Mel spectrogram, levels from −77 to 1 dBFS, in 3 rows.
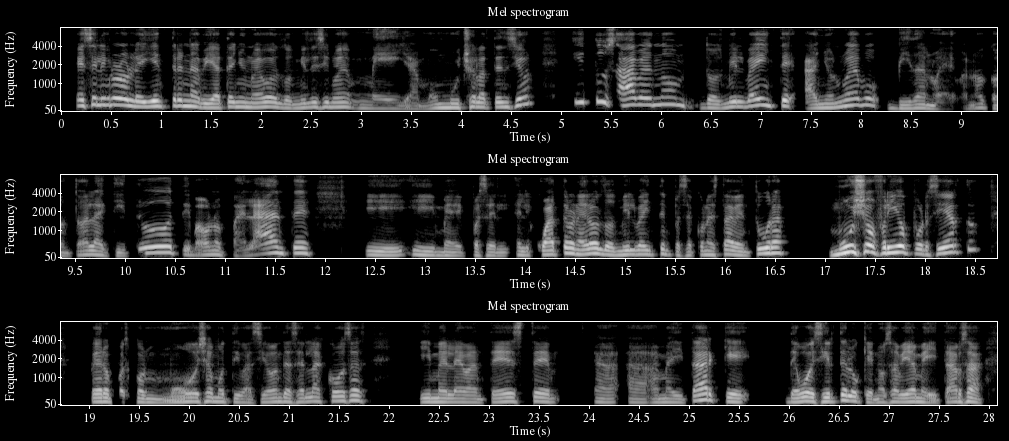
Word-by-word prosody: Ese 205 +4 +3
libro 235 0 +2
lo 225 -2 +6
leí 180 -2 +4
entre 195 +3 0
Navidad 145 -7 +1
y - - +2
Año 165 -1 0
Nuevo 160 +2 0
del 155 -3 -2
2019. 160 +5 -3
Me 110 -4 -10
llamó 100 +6 -10
mucho 140 +4 -1
la 160 - +1
atención 210 - -2 0.4
y 330 0 -1
tú 340 -2 0
sabes, 240 +1 +2
¿no? 245 -1 -4 0.2
2020, 175 - -1
Año 135 +3 -3
Nuevo, 220 +6 -3
vida 120 +2 -6
nueva, 110 0 -11
¿no? 135 +3 -11
Con 105 -4 -12
toda 140 - -6
la 145 - 0
actitud 185 - +2
y - - -6
vámonos 140 -3 -5
para 95 -1 -11
adelante. 190 - 0 0.5
Y 130 -1 -2 0.3
y 120 - -6
me 110 -3 -6
pues, 120 0 -5
el 110 -1 -6
el 125 -2 -5
4 145 +6 +2
de - - +5
enero 175 +4 +5
del 170 - +3
2020 145 +2 0
empecé 125 -5 -7
con 140 0 -6
esta 135 +4 -3
aventura. 180 - +3 0.4
Mucho 215 - +9
frío, 205 +1 +8
por 165 -4 -1
cierto, 225 - +2 0.4
pero, 140 0 +2
pues, - - -9
con 130 -2 -3
mucha 120 - -2
motivación 130 0 -4
de 140 - -1
hacer 130 +1 -5
las 150 -2 -4
cosas. 165 +2 -1 0.5
Y 130 +1 -2
me 130 0 0
levanté, 125 +1 -2
este, 140 -2 -1 0.3
a 125 -1 -9
a 115 -2 -10
a - - -8
meditar, 150 - 0
que 135 - -1 0.3
debo 135 +4 +2
decírtelo 145 +4 +2
que 120 -2 -4
no 115 +1 -5
sabía 135 +2 +1
meditar. 130 +1 -2
O - - -3
sea, 135 -6 0
140 Hz, 170 wpm, -23 LUFS, 125-185 Hz, 0.5 s, Mucho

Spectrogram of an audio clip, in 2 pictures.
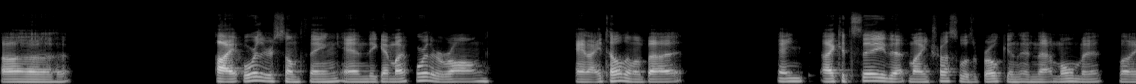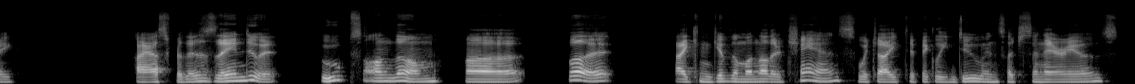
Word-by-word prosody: uh 120 0 +2 1.5
I 130 -1 +9
order 155 0 +2
something 125 -1 -1
and 125 -2 +1
they 125 - -3
get 130 0 0
my 130 +5 +3
order, 155 -9 +1 1.2
and 120 -1 +2
I 115 +2 -1
tell 150 +4 +4
them 145 -5 0
about 125 +1 +2
it - - -21 0.9
and 145 +1 -1 0.2
I 135 0 +6
could 135 0 -5
say 165 0 +4
that 130 -2 0
my 120 -1 0
trust 145 +4 -3
was 120 -4 -5
broken 125 -1 -2
in 120 -1 -6
that 120 +1 -3
moment, 130 0 -3
like 120 0 -4 1.2
asked 115 0 +1
for 120 - -3
this, 135 +4 -2
they 140 +1 +6
didn't 170 +2 +2
do 190 -3 +2
it. 120 0 -2 0.4
Oops 195 +7 -2
on 150 0 0
them. 145 -3 +1 0.3
Uh, 125 0 +3 0.5
but 165 -5 +3 0.6
I 125 -1 +4
can 120 -1 -7
give 135 +2 -2
them 130 -3 -2
another 120 0 +1
chance, 170 +2 -3
which 120 -1 -7
I 115 -1 +3
typically 120 0 -7
do 135 +4 -3
in 120 -1 -5
such 115 -1 -8
scenarios 120 +6 -3
125 Hz, 140 wpm, -24 LUFS, 120-145 Hz, 1.5 s, I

